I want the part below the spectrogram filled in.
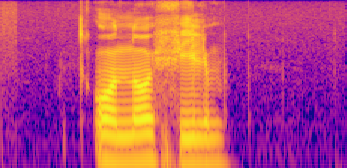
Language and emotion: Russian, neutral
